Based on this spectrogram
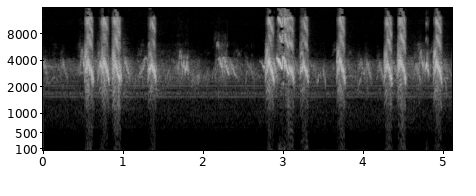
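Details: Osprey calling at the Dunrovin nest during a breakfast of live golden fish, a series of short piercing chirps in irregular pairs and groups, with a constant low hum.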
